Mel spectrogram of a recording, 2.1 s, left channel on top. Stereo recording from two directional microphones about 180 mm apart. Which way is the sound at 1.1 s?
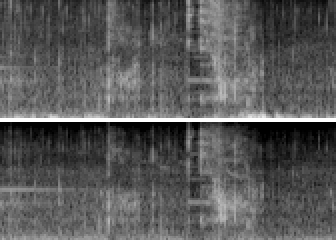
25° left (ahead or behind).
